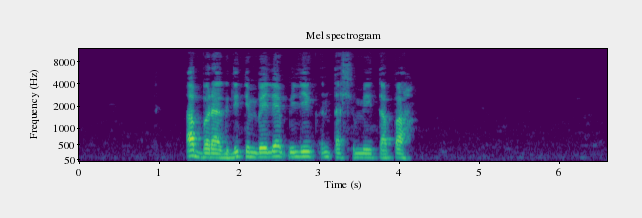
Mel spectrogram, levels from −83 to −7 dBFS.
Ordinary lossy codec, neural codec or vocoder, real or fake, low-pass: MP3, 96 kbps; none; real; 10.8 kHz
